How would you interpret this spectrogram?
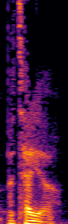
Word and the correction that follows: Protea: I think, I'm pretty sure it's Protea. Protea. Yeah. Ah. Uh. That's just how they say it.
